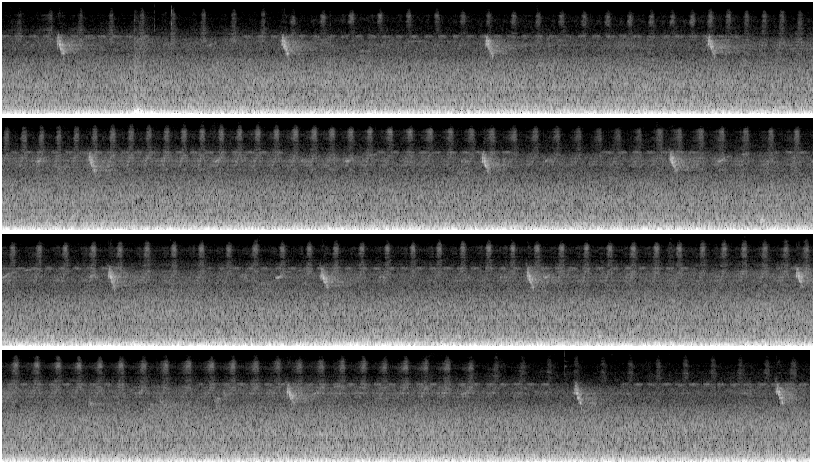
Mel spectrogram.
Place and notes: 龍門公園, Da’an Dist., Taipei City - Surrounded by high-rise park
Surrounded by high-rise park, Bird calls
